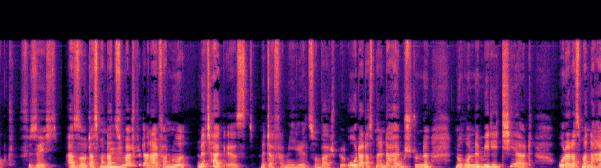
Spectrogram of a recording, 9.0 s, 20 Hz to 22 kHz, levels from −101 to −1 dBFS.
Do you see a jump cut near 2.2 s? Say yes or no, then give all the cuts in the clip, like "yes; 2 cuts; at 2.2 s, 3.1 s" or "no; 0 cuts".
no; 1 cut; at 0.9 s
